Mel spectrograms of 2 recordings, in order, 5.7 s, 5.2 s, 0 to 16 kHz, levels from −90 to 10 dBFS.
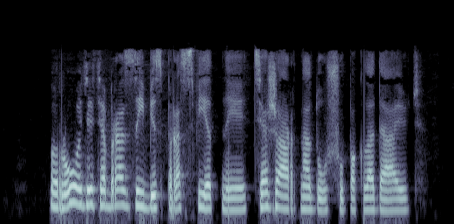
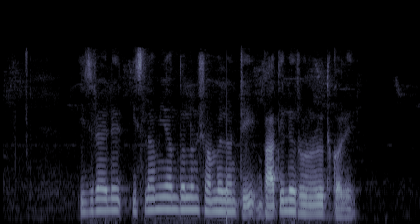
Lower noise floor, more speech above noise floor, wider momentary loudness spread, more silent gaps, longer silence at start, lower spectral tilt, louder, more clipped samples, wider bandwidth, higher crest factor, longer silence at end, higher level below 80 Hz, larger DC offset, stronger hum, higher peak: about the same, -76 dBFS vs -74 dBFS; first, 61 dB vs 38 dB; about the same, 9 LU vs 7 LU; neither; second, 0.65 s vs 1 s; second, -5.5 dB/octave vs -7 dB/octave; first, -15 LUFS vs -37 LUFS; neither; about the same, 8 kHz vs 8 kHz; second, 14 dB vs 22 dB; second, 0.45 s vs 0.8 s; first, -54 dBFS vs -68 dBFS; neither; neither; first, -2 dBFS vs -16 dBFS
